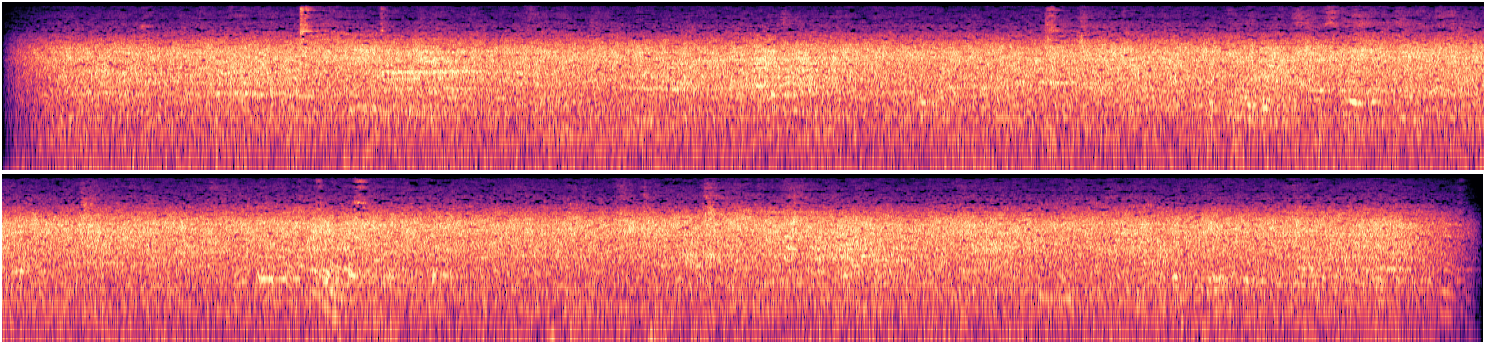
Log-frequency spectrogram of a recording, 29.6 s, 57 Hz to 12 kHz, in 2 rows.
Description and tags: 20.09.09: about 17.00, the New Zoo in Poznan. I am inside the elephantarium. There is no elephants only few people. some water, echoing voices are audible. So general ambience of almost empty elephantarium.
